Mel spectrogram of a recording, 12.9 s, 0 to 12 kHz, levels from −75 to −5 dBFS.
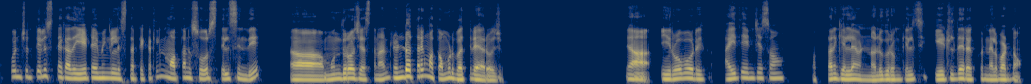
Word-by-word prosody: కొంచెం 210 -1 -4
తెలుస్తయి 205 -2 -3
కదా! 160 -1 +3
ఏ - - +6
టైమింగ్‌లో 175 -2 +2
ఇస్తారు 155 -1 -6
టికెట్లు 170 +8 -8
అని 210 - -5
మొత్తానికి 170 +2 -1
సోర్స్ 155 +1 0
తెలిసింది. 150 -1 -1 0.5
ఆహ్, 125 -1 +6
ముందు 155 +3 +1
రోజు 160 -2 +2
ఇస్తున్నాను 135 +5 -3
రెండో 190 +5 +6
తారీఖు 225 0 0
మా - - 0
తమ్ముడు 160 +1 0
బర్త్‌డే 135 +1 +2
ఆ - - -3
రోజు. 110 -3 -4 1.6
ఆ! - - +6 0.4
ఈ - - +3
'రోబో' 160 +3 +2
రి - - 0 0.4
అయితే 160 +4 0
ఏం 170 - -2
చేసాం? 165 -1 -3 0.4
మొత్తానికకెళ్ళాం 145 -2 0
అండి 120 -2 -4
నలుగురం 130 +2 0
కలిసి 135 +3 -4 0.2
గేట్ల 135 +2 +1
దగ్గర 140 -2 0
నిలబడ్డాం. 130 +1 0
150 Hz, 170 wpm, -25 LUFS, 135-170 Hz, 1.6 s, ఏ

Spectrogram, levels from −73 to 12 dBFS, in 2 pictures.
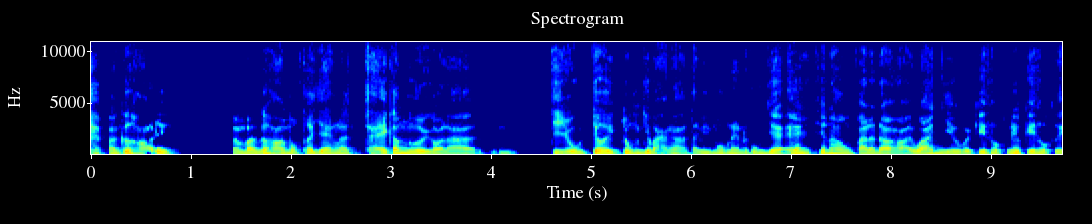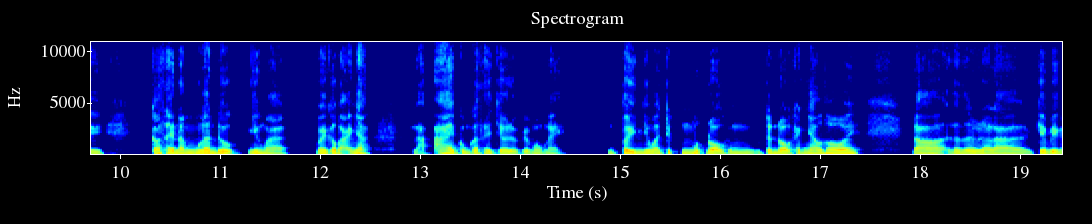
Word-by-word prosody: Bạn 110 -2 -2
cứ 175 - +5
hỏi 160 - -3
đi, 190 - +5 0.7
ơ, 145 - -6
bạn 120 -2 +2
cứ 175 - +4
hỏi 140 -3 0
một 145 -4 -2
thời 120 -2 +1
gian 135 +1 +1
là 120 - -1 0.2
sẽ 100 +6 -1
có 185 - +3
người, 120 - +2
gọi 90 0 -1
là, 85 -4 -6 0.2
ừ, 110 - -12 0.5
chịu 100 +3 0
chơi 140 -1 +4
chung 145 -1 +1
với 180 +3 +2
bạn, 105 - -5
à, 100 -3 -7
tại 95 - -7
vì 110 +1 -3
môn 135 +4 -3
này 115 -6 -2
nó 120 - -6
cũng 120 +1 -3
dễ 180 - +2
chứ 175 - +2
nó 165 - +1
hông 140 -2 -1
phải 110 - -1
là 125 - -1
đòi 90 -4 0
hỏi 90 +10 -5
quá 155 +1 +2
nhiều 130 -11 -1
về 100 0 -2
kỹ 125 +5 0
thuật, 120 -5 -3
nếu 170 +5 +2
kỹ 135 -4 0
thuật 130 -5 -2
thì 115 -1 -2 0.5
có 170 - +3
thể 150 -5 +3
nâng 140 -1 +2
lên 145 -1 +5
được. 105 -6 +4
Nhưng 130 0 +2
mà 95 -7 -3 0.3
về 105 -1 +2
cơ 125 - +4
bản 110 +3 -2
nha, 150 -4 +2 0.4
là - - -11
ai 145 +2 +2
cũng 120 -4 -3
có 150 - +2
thể 105 -7 -1
chơi 105 0 0
được - - 0
cái 100 - -2
môn 100 -2 -5
này, 85 -3 -9 0.4
ừ, 125 - -7
tùy 120 -1 +7
nhưng 135 +6 +1
mà 135 - +2
trức 175 +8 -5
mức 170 +5 0
độ, 100 +2 +4
ừm, 130 +1 -5
trình 125 -3 +1
độ 110 0 +4
khác 185 +9 -3
nhau 165 -4 +1
thôi. 175 +3 +4 0.5
Đó, 125 +6 +1
thành - - -9
thử 125 +5 +2
ra 155 -2 +1
là 110 -3 0
cái 150 +3 +2
việc 125 -5 +2
130 Hz, 270 wpm, -24 LUFS, 110-145 Hz, 0.7 s, tùy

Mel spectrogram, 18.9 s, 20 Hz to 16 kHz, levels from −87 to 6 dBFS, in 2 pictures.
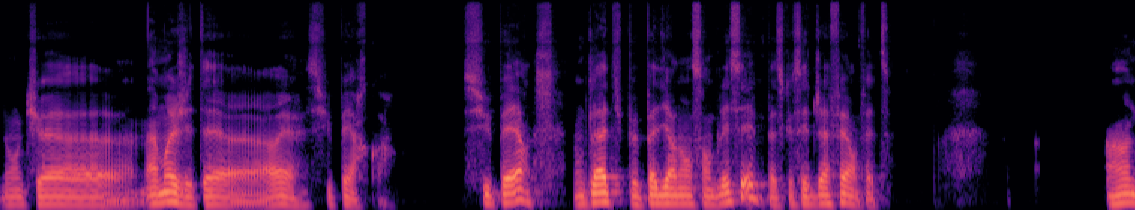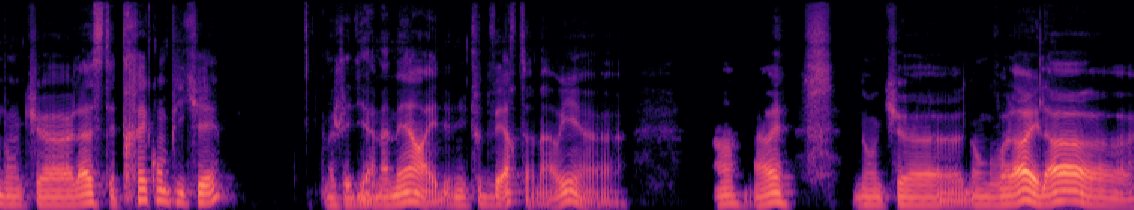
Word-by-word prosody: Donc, 95 0 -8
heu, 95 - +1 0.8
ben, 110 +2 0
moi 125 +2 +5
j'étais, 95 -2 -2
heu: 90 - 0
«Ah 95 - -2
ouais, 95 -5 -1
super 80 - -8
quoi, - - -20 0.5
super». 115 +5 +1 0.4
Donc 100 +4 -5
là 120 0 +8
tu 120 0 -10
peux 95 - -4
pas 105 - +3
dire 105 -1 +4
non 105 0 0
sans 100 -1 -4
blesser, 125 - 0
parce 130 - -8
que 100 - -10
c'est 95 +1 -3
déjà 105 +3 0
fait, 115 +2 +1
en 95 -6 -2
fait. - - -11 1.8
Hein, 110 +3 +1
donc, 95 -3 -4
heu, 90 0 +1
là 110 +4 +4
c'était 115 +1 -6
très 145 0 +1
compliqué. 125 -5 0 0.9
Moi 85 - -7
je 85 - -10
l'ai 90 - -2
dit 90 - -4
à - - -2
ma 90 0 -3
mère, 120 +4 +3
elle - - -1
est - - -8
devenue 90 -1 -6
toute 95 0 -9
verte, - - -1
bah, - - -8
oui, 125 +5 +1
heu, 100 - -5 1.1
hein, 100 +1 -3
bah, 95 +3 -2
ouais. 120 0 +2 0.5
Donc, 95 0 -6
heu, 90 -1 -1
donc 95 0 -5
voilà 100 +10 +7
et - - +3
là, 95 - +4
heu, - - -11
100 Hz, 185 wpm, -24 LUFS, 90-115 Hz, 1.8 s, là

